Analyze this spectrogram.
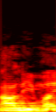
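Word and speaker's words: عَلِمَ: Berarti alima ini isim, fiil atau huruf? Fiil. Kenapa? Ada qad. Bisa difahami ya. Alima ini bacanya alima.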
